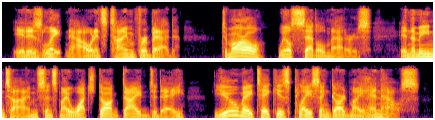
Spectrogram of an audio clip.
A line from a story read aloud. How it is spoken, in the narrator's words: said to him roughly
